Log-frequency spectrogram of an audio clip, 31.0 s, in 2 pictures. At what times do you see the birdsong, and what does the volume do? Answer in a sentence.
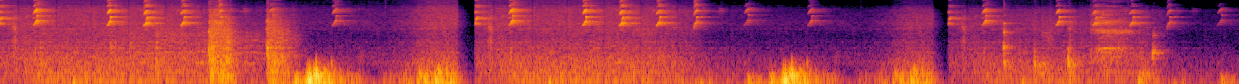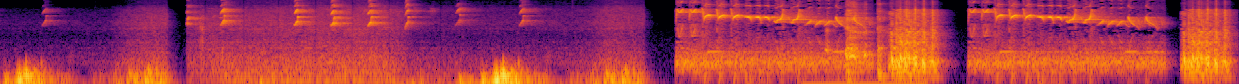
The birdsong can be heard from 0.0 to 30.9 s, getting quieter then louder.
